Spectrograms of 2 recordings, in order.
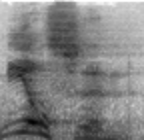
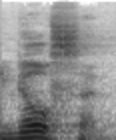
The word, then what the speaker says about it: Nilsson: says his name right everybody calls him Neilon it's like it's not his name can't you read it's Nelson what's wrong with you and like doll Madam do Madam and he's on the radio going neelson like dude and the reason that people call him neelsen is because everyone calls him that no one has ever heard anyone say Harry nilson but it's right there it's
